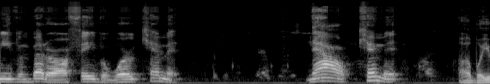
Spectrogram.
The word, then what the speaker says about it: Kemet: don't think so it's now pronouncing Coptic Kami what happened to the te it changed over time it morphed so we know it morphed U knows it morphed now you guys know it morphed because it's no longer there when you pronounce it in the final form of Coptic which is the final form of Egyptian it's Kami now as opposed to Kim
